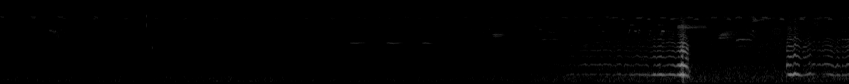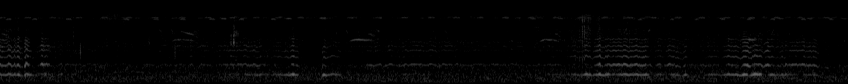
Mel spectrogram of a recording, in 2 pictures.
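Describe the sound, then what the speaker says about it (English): Insects buzz faintly in a park, a thin high drone that builds after a few seconds and holds steady, with a couple of brief clicks and no voices. "Insects, although some of them are unpleasant to us,"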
